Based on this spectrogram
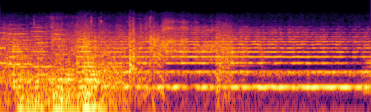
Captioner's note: thud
